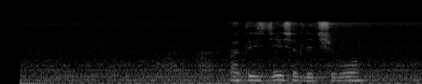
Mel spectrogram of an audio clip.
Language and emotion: Russian, neutral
